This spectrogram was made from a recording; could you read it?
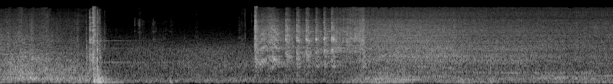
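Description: A sharp clack, then a post office mail truck's starter cranks in quick rhythmic bursts before the engine catches and settles into a steady idle; no one speaks.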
